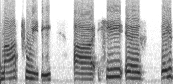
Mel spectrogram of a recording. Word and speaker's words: Matuidi: they signed blaze matuidi um and that's the pronunciation mom tweety uh he is they have been promising for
